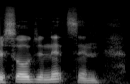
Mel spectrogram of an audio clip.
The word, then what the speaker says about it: Solzhenitsyn: It's Alexander Solzhenitsyn.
